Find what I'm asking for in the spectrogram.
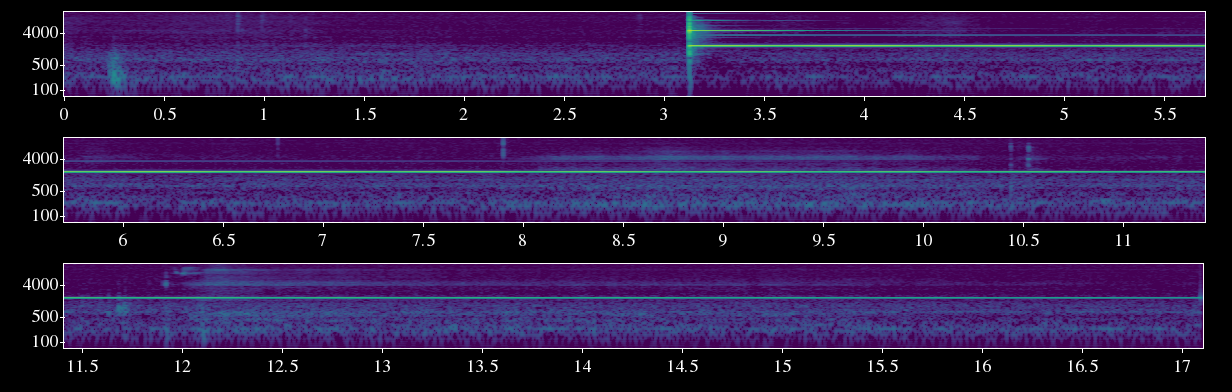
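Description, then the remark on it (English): After a few seconds of silence, a meditation bell is struck once, clear, to begin a breathing meditation, and its pure tone rings on with a gentle wavering shimmer, slowly fading over many seconds. “And when you hear the sound of the bell, just start off by taking a few breaths in and a few breaths out like we normally do, and wait for further meditation instructions.”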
